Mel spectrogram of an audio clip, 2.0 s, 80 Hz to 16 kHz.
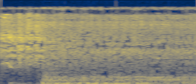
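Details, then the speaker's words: Police-auction, neglected K9 Suzuki GSX-R1000 with 52,298 km and unknown fuel, on a stand with clutch pulled in: brief crank, catches cleanly and settles into a steady low rumble; runs, with fuel injection, fuel and neutral lights on. "Like me. It runs. We've got a fuel injection light on, fuel light and a neutral light."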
